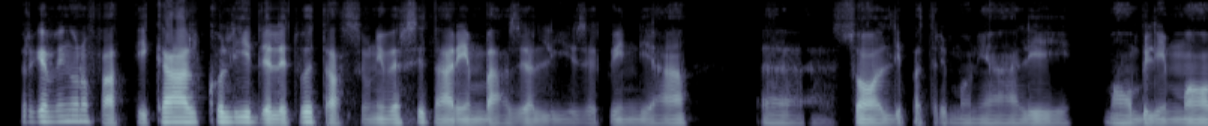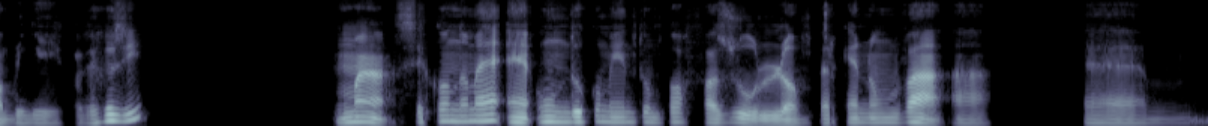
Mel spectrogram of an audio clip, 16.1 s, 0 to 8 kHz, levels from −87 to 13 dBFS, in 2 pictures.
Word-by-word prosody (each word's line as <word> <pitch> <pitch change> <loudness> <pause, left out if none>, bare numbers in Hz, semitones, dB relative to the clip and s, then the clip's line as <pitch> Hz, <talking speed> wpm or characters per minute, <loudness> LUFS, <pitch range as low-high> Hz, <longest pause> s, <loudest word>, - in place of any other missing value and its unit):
Perché 130 +1 +4
vengono 135 +2 -1
fatti 90 -2 -2
i 95 - -2
calcoli, 115 0 +6
delle 95 -4 +4
tue 115 +5 +2
tasse 90 0 -3
universitarie, 95 -1 0
in 85 - -2
base 85 -1 -3
all'ISEE, 85 +1 -9
quindi 90 0 -9
a 90 +1 -3 0.5
ehm, 90 -2 -11 0.2
soldi, 90 +2 0
patrimoniali, 90 0 -9 0.3
mobili, 90 -2 -4
immobili, 90 0 -4
cose 90 +2 -11
così 145 - +2 1.3
ma, 110 -2 +4
secondo 130 +4 -4
me, 140 +2 +4
è 115 -2 +4
un 120 -1 +1
documento 115 -1 -1
un 110 - -8
po' 115 +2 -6
fasullo, 85 -5 0
perché 95 +2 -7
non 105 +1 -5
va 110 -7 +6
a, 85 -2 -12 0.6
ehm, 90 0 -11
90 Hz, 130 wpm, -25 LUFS, 90-115 Hz, 1.3 s, calcoli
